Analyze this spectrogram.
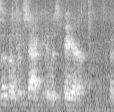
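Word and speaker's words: Bexar: open stack it was bear but it's not how you think it is it's b x a r why because in Spanish x is silent in San Antonio Texas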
